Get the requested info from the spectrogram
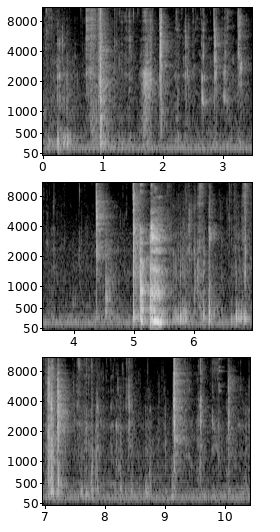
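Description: Biting and chewing corn on the cob close to the microphone: irregular wet crunches and mouth clicks, the loudest about five seconds in.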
